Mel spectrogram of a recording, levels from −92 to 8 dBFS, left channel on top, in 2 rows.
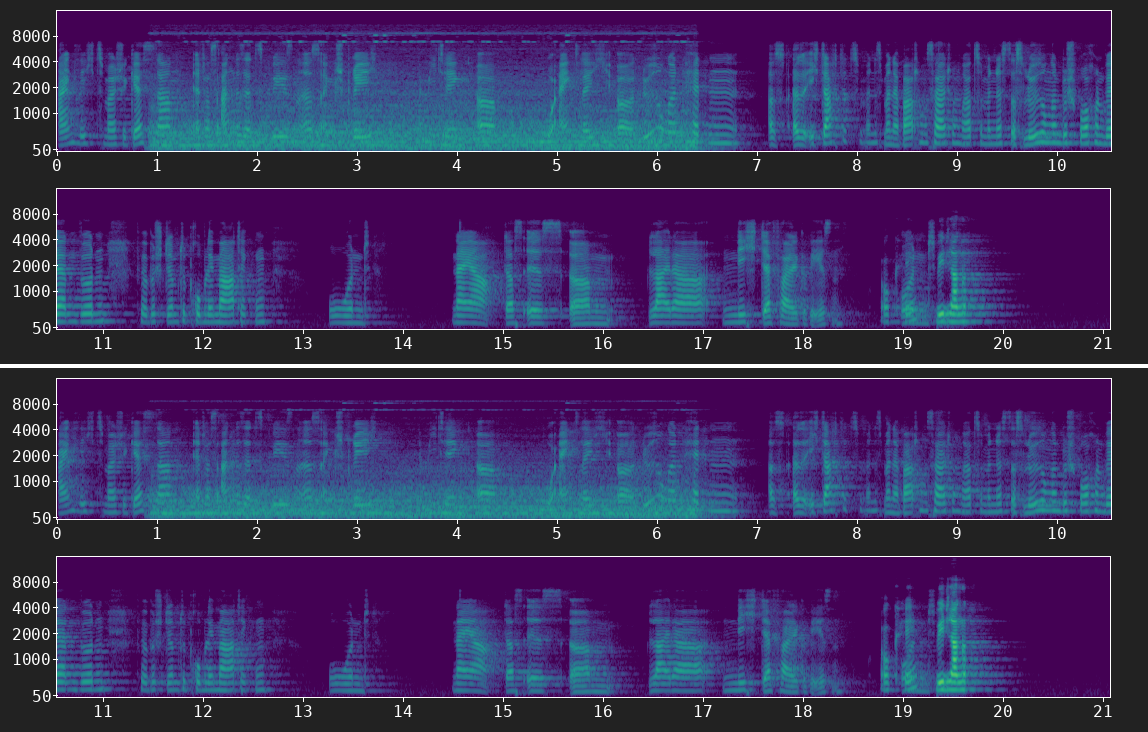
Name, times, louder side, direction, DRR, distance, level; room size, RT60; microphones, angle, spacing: voice 1, 0.0-6.8 7.1-12.8 13.3-13.7 14.5-16.1 16.5-18.4 19.0-19.3, left 4 dB, 30° left, 14 dB, 0.7 m, -40 dB
sound 1, 0.9-6.4, left 2 dB, 65° left, 1.3 m, -38 dB
voice 2, 18.8-19.6, right 5 dB, 75° right, 19 dB, 0.8 m, -28 dB
28.5 x 12.5 x 9.6 m, 0.86 s
head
